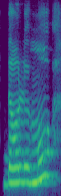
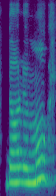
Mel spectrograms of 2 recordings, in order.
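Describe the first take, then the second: No difference in how they are said.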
